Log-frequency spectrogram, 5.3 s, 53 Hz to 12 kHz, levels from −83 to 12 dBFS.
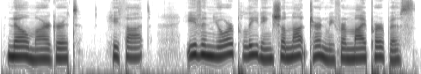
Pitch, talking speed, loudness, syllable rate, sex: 185 Hz, 160 wpm, -15 LUFS, 4.6 syllables/s, female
